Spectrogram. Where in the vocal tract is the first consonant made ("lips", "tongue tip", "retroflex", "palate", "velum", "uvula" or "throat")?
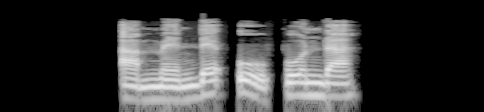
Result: lips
